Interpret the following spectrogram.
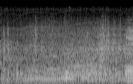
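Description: Rally car engine heard from inside the cabin, running at a fairly steady pitch, with a single short sharp click about halfway through.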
